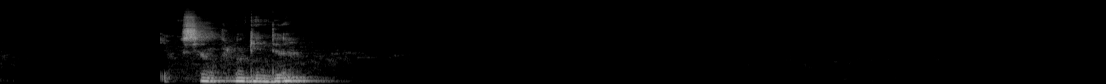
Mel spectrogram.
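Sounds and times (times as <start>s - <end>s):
man speaking: 1.6s - 3.3s.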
